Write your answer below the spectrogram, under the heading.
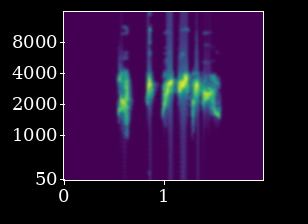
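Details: Red-whiskered bulbul singing a rapid phrase of about six bright, warbling whistled notes, rising then slipping downward at the end; song played to call in wild birds and for voice training. No other sounds.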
